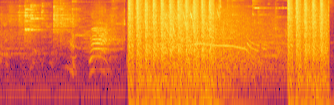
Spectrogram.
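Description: Rapid machine-gun bursts rip out loud and close, a sustained rattling volley followed by a short pause and a second burst, with a brief cartoonish squeal and whistling effects beforehand in an animated Pokémon battle.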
